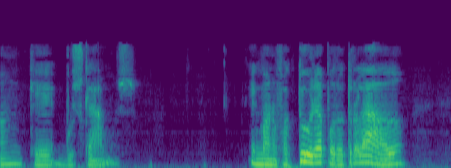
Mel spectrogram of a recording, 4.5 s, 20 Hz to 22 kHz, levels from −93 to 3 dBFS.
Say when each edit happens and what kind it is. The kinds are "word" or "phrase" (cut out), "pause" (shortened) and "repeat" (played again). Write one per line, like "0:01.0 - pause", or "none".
none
